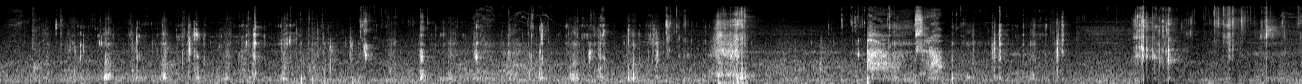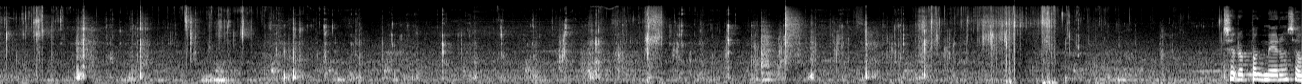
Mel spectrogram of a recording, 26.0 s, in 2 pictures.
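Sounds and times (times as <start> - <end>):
person chewing with wet smacks: 0.3 - 7.5, 9.4 - 10.8, 11.4 - 23.9
crunch of charred skin: 11.4 - 16.0, 19.4 - 19.9, 20.8 - 24.0.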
